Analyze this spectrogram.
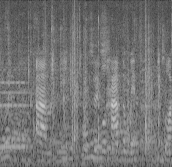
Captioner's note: indistinct chatter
